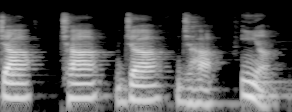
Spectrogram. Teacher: तो आप तालु में जब जीभ को टच करेंगे तो चा बोल पाएंगे, नहीं टच करेंगे तो नहीं बोल पाएंगे।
